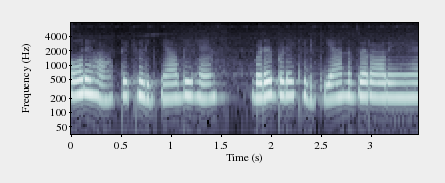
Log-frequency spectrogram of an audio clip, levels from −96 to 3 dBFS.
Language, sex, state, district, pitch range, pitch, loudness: Hindi, female, Bihar, Patna, 210-225 Hz, 215 Hz, -16 LUFS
